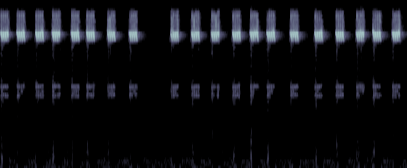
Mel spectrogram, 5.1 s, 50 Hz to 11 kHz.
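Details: Two-spotted cricket, recorded by the National Institute of Biological Resources in 2020, giving quick bright chirps about four per second, a short pause near the middle, then the same ringing pulses resuming; background otherwise silent.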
